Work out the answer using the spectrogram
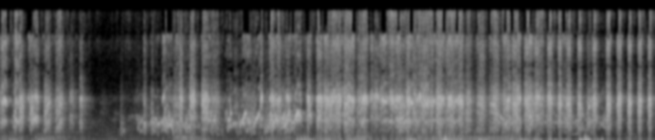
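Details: Budgies sing in the sunshine on a San Diego morning, a continuous high twittering chatter over rapid, rhythmic clicking, after a short quiet lull near the start.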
